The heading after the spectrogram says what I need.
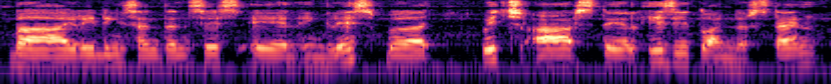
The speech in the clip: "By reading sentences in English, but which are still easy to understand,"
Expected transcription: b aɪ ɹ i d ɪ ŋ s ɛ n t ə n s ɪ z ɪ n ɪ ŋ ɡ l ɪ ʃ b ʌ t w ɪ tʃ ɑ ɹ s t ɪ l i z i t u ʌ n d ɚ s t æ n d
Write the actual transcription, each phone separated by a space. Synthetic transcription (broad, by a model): b aɪ ɹ i d ɪ ŋ s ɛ n t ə n s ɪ s ɪ n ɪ ŋ ɡ l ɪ s b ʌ t w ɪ tʃ ɑ ɹ s t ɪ l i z i t u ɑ n d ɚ s t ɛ n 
